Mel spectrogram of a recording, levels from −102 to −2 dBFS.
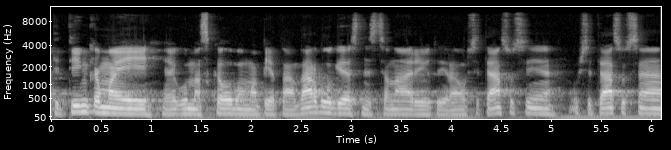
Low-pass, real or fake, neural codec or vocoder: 9.9 kHz; real; none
